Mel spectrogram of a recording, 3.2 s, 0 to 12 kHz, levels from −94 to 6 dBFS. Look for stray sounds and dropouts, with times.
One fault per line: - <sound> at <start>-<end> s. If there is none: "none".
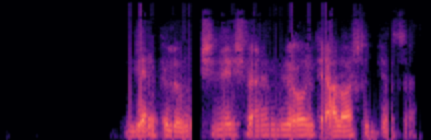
- dropout at 1.4-1.5 s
